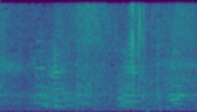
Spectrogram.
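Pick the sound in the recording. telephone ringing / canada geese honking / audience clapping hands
canada geese honking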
